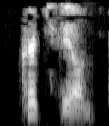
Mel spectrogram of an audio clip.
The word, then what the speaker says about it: Crihfield: Kyle, your last name is that C-R-I-H-F-I-E-L-D? – Yeah, C-R-I-H-F-I-E-L-D, yes. – How do you say that? – Kirchfield.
